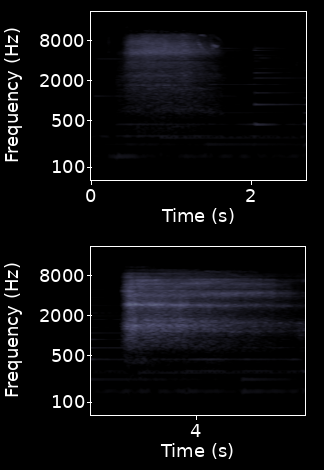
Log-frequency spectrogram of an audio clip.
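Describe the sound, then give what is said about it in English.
A deep breath drawn in slowly through the nose, filling the belly, then a brief pause before a longer, stronger exhale rushes out, both airy, over a soft steady background hum. “Remember to breathe in through your nose, filling up your belly, and then out, pretending you are breathing fire. Deep breath in and out.”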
